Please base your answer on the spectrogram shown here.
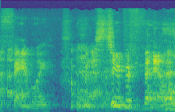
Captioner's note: laughter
